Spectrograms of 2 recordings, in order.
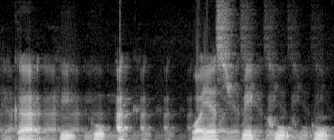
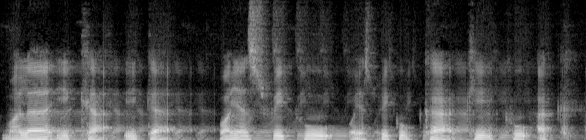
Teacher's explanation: ketika menyebutkan huruf kaf ini keluar sedikit anginnya, tapi tidak terlalu banyak, cukup terdengar keluar dengan telinga kita ya, keluar napas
